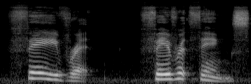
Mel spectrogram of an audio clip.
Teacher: I'm dropping the middle unstressed syllable in favorite. So it's not favorite, but simply favorite.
